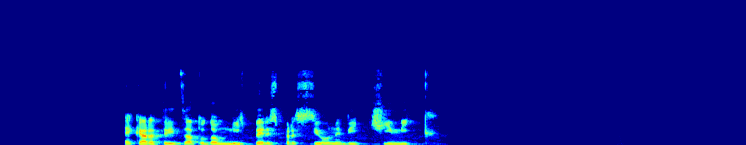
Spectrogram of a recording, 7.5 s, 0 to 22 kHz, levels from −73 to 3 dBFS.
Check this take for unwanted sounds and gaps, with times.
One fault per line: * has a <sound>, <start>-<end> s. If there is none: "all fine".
all fine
